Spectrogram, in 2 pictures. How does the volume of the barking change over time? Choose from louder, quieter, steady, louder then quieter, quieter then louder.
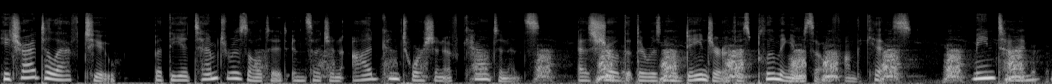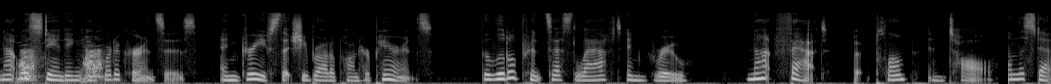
louder.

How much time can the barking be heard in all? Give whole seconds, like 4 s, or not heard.
9 s.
